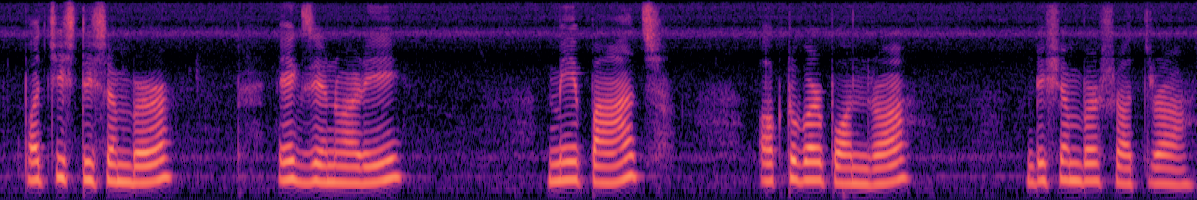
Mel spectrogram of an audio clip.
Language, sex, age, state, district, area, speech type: Nepali, female, 30-45, West Bengal, Kalimpong, rural, spontaneous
